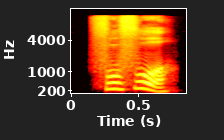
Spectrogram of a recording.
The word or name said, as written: 夫妇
